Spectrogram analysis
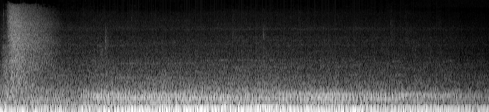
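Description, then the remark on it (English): A bus engine rumbles steadily for several seconds, opening with a brief sharp hiss like an air brake release, then a continuous deep idling drone with no voices. “Get off the bus!”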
